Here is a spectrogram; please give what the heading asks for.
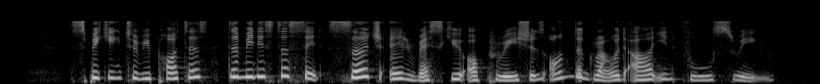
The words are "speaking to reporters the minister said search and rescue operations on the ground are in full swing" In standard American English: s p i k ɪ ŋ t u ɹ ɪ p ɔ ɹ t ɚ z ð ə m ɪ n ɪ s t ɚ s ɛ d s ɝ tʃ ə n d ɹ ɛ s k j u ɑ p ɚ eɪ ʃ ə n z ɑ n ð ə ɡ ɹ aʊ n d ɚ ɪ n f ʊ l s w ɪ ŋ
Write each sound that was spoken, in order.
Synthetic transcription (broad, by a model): s p i k ɪ ŋ t u ɹ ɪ p ɔ t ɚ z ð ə m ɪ n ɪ s t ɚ s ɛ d s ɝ tʃ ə n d ɹ ɛ s k j u ɑ p ɚ eɪ ʃ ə n s ɑ n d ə ɡ ɹ aʊ n d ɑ ɪ n f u l s w ɪ ŋ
